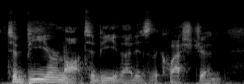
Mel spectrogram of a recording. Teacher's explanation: in English we would say unstressed, stressed, unstressed, stressed · Term: iambic line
